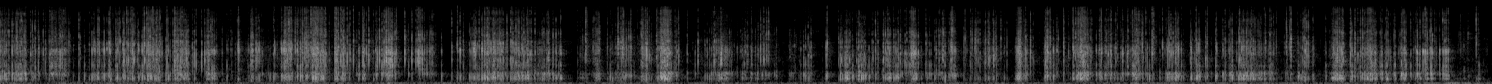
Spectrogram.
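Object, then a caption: Plastic hair brush with bristles. Fingertips scratch across the dark bristles of a pink plastic hair brush, making a steady, dense crackle of fine scratchy ticks for fifteen seconds. The sound is dry and crinkly, sitting mostly in the mids and highs with almost no low end. The ticks stop quickly with little ring.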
